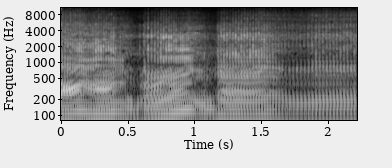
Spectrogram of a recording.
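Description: Dirt bike engine revving hard under load as a green Kawasaki climbs a steep dirt hill, its pitch rising and falling with the throttle and easing off near the end.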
